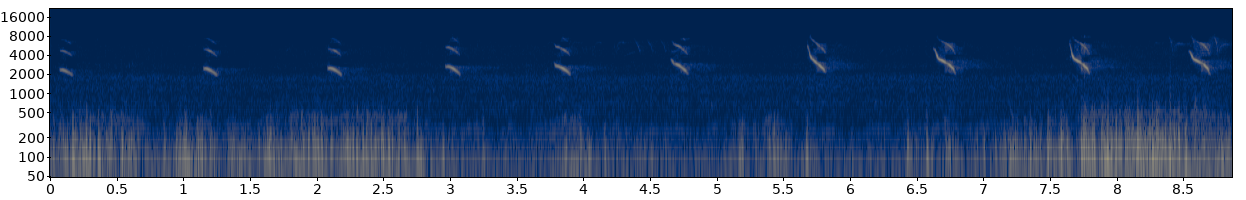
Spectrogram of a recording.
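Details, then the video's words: Nesting Ospreys at Salt Point in New York's Finger Lakes, 12 May 2021, calling in alarm as intruders pass overhead: sharp upslurred chirps repeated about every half second, growing shriller, with strong wind noise beneath. "Intruders overhead"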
